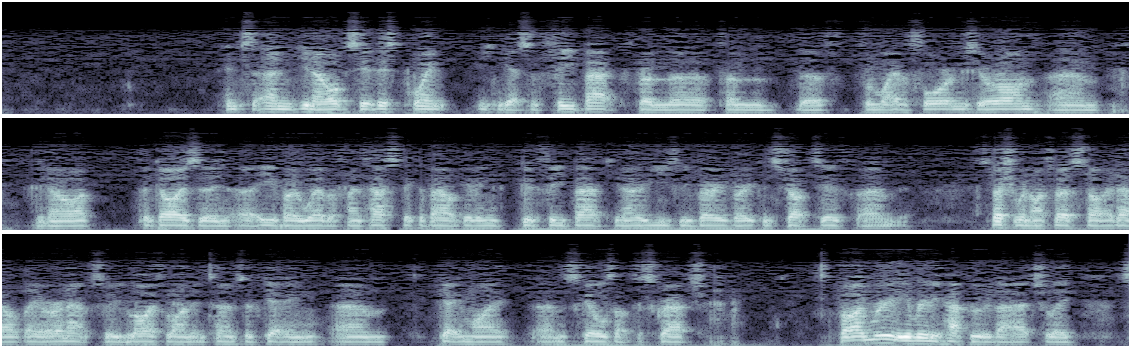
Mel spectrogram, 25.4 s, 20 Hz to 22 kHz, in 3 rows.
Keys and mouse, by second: 11.9-13.2 middle drag, 13.2 click, 21.1 middle click.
